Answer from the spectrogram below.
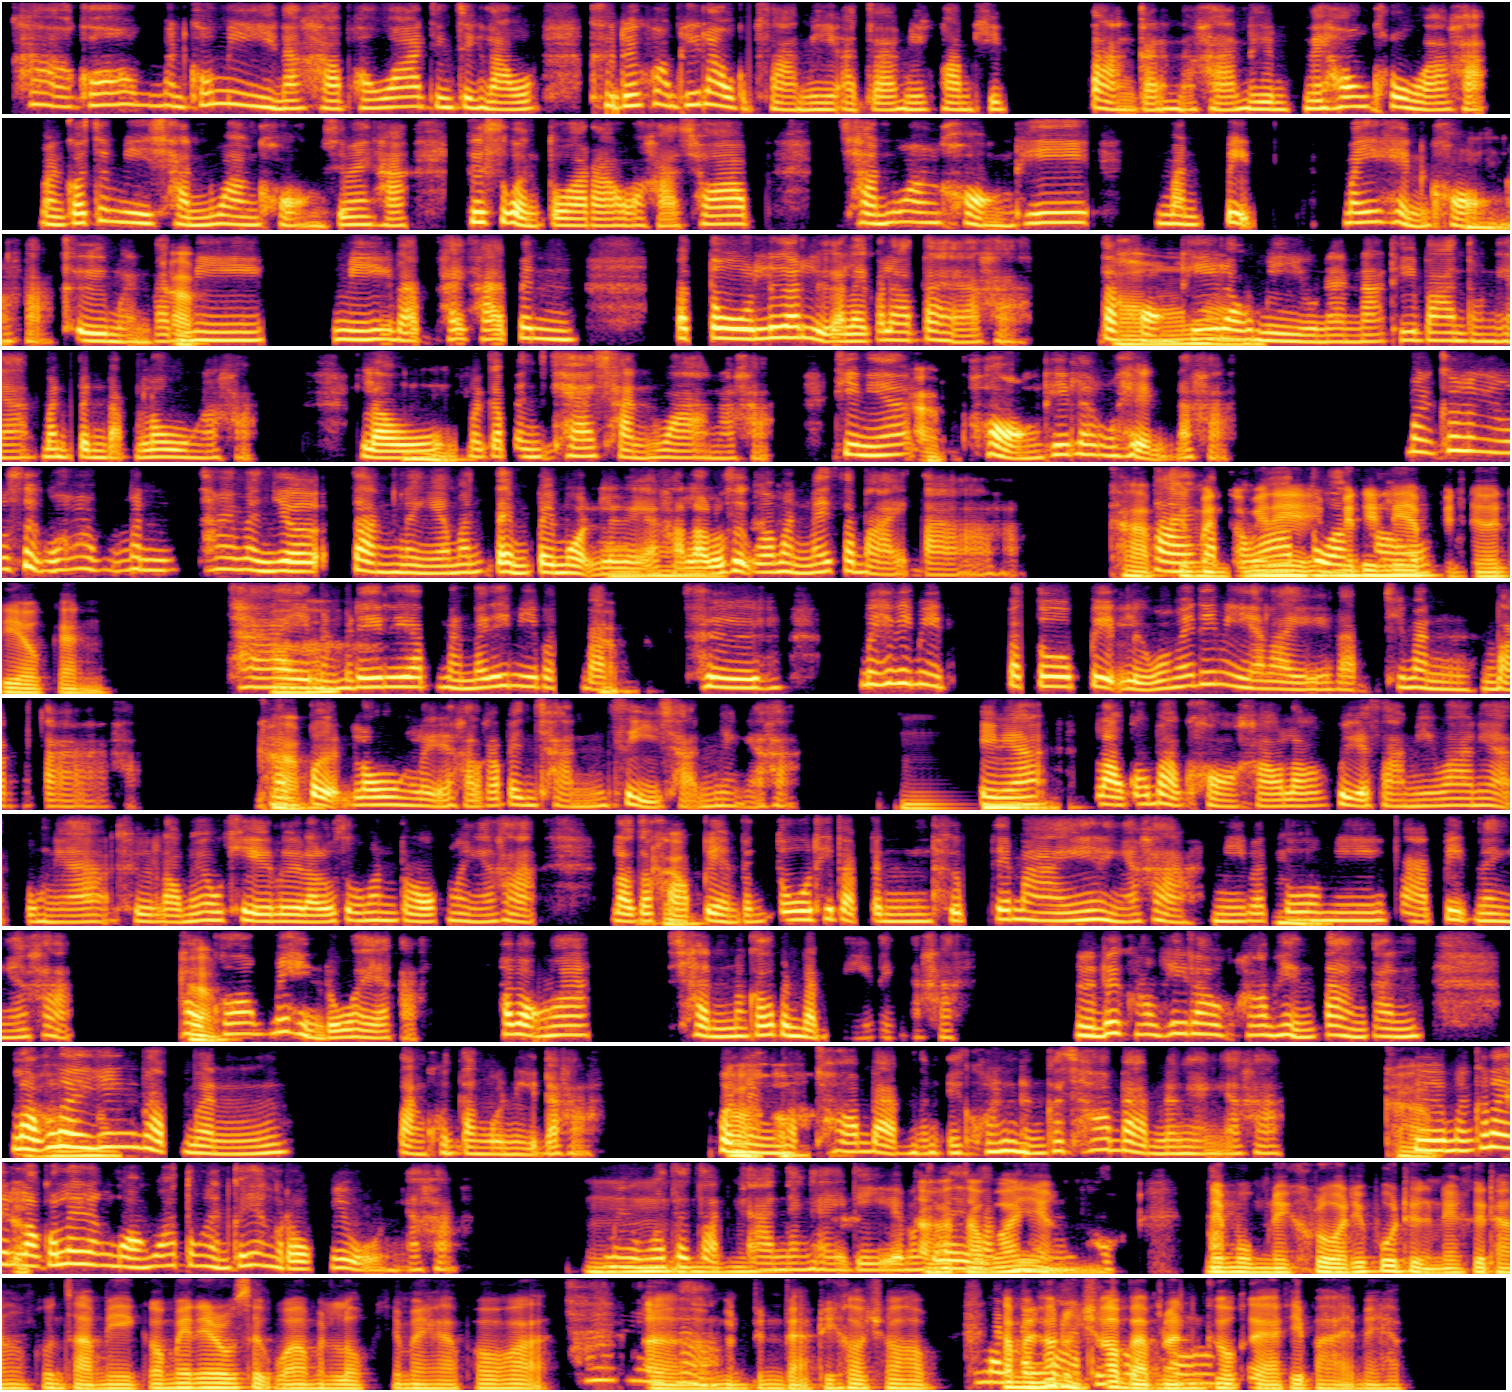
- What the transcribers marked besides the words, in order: other background noise; tapping; laughing while speaking: "อ๋อ"
- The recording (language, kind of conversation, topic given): Thai, advice, ควรเริ่มจัดการของรกในคอนโดหรือบ้านที่ทำให้เครียดอย่างไรดี?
